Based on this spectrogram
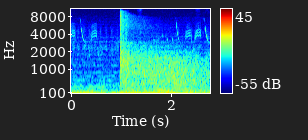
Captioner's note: gunshot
